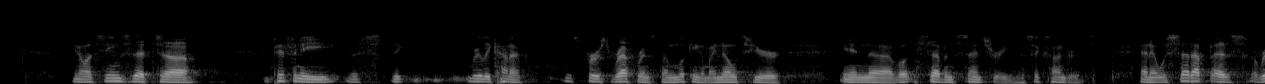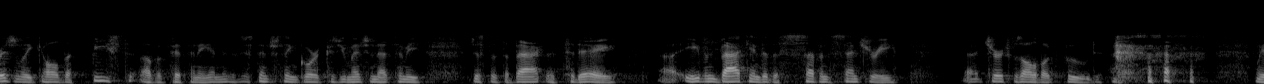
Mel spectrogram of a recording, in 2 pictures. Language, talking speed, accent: English, 170 wpm, American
